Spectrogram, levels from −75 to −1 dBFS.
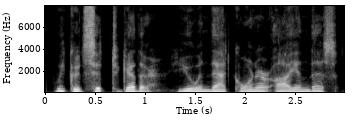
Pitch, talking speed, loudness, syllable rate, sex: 155 Hz, 220 wpm, -16 LUFS, 5.3 syllables/s, male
